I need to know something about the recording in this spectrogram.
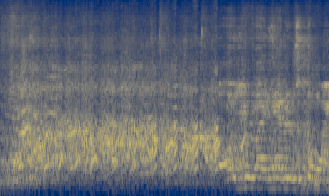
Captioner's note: laughs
